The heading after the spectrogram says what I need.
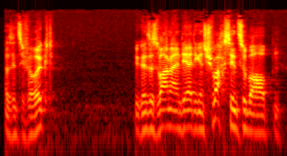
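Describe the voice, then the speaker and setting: An actor playing a haughty, ambitious, indignant suspect in a crime drama, answering with defensive bluster. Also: male voice, medium pitch, very fast, bright, forceful tone. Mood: outraged. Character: indignant, haughty, ambitious doctor of business, adult male suspect.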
